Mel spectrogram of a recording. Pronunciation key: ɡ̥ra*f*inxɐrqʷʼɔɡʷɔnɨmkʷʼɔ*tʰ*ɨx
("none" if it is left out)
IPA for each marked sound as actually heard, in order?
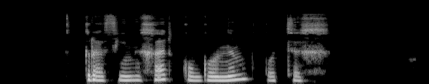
f, tʰ

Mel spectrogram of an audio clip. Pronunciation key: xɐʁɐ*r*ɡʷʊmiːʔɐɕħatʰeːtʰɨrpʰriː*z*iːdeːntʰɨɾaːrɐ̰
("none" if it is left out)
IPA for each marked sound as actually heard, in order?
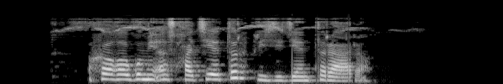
none, z

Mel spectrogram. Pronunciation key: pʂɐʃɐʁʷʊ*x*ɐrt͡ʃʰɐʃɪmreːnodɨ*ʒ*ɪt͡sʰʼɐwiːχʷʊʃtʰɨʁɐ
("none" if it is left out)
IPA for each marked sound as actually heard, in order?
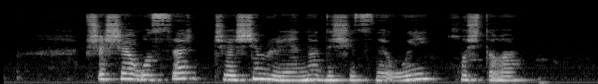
s, ʃ

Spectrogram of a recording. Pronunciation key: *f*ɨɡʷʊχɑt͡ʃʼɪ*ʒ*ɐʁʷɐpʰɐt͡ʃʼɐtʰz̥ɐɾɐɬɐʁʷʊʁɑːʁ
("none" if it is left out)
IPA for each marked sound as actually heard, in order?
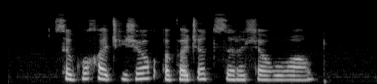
s, ʒ

